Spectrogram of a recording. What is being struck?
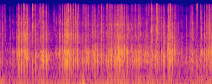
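Plastic hairbrush.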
